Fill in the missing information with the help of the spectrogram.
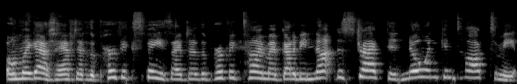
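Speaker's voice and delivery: anxious perfectionist. Retold or imitated. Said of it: "so many people feel like".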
